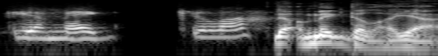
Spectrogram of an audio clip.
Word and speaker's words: amygdala: um am I saying it right the Omega amygdala yeah amygdala amygdala okay about about that and about that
